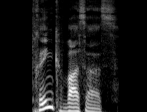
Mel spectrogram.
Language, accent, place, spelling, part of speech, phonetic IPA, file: German, Germany, Berlin, Trinkwassers, noun, [ˈtʁɪŋkˌvasɐs], De-Trinkwassers.ogg
- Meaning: genitive singular of Trinkwasser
